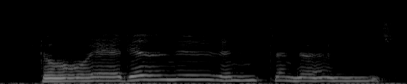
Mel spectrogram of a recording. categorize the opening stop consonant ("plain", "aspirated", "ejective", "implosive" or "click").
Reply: plain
